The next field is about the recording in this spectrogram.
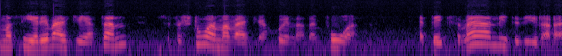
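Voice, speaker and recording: A woman talks at a fairly quick pace with lively intonation and a fairly high pitch. Her loudness swings widely. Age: 20s. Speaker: racing driver and driving instructor. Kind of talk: interview. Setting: in a car.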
